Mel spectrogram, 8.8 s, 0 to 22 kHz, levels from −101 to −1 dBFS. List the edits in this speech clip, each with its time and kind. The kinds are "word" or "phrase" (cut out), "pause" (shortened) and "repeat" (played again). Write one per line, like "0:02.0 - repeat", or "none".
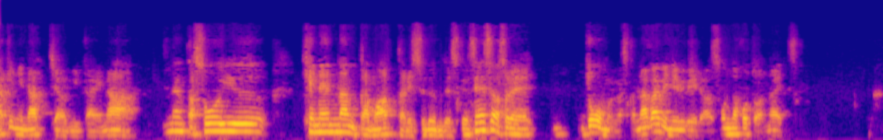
0:05.7 - pause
